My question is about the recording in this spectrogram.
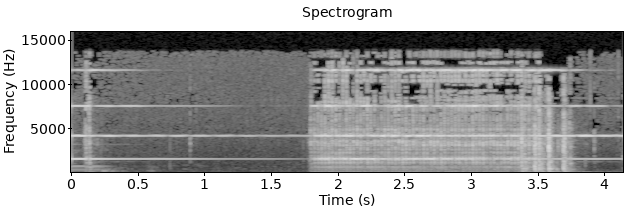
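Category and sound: signal or alarm, telephone ringing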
